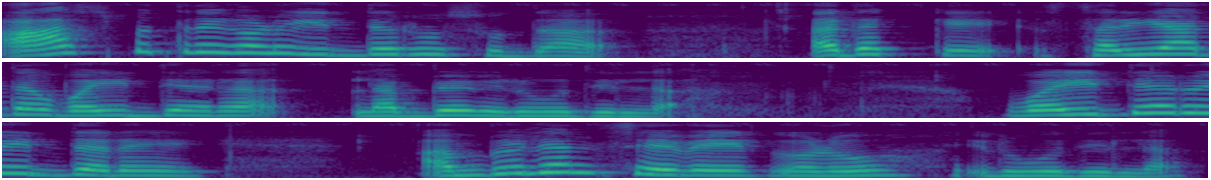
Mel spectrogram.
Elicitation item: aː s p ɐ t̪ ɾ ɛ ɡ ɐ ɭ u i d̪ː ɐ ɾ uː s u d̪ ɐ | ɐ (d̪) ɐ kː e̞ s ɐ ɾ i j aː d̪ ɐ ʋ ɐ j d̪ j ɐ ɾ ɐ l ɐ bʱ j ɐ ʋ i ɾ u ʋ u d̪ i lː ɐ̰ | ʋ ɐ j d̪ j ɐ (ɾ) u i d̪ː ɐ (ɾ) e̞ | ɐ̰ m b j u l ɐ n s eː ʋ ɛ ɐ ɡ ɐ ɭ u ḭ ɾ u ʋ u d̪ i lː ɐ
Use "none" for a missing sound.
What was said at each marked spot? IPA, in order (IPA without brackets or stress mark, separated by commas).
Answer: d̪, ɾ, ɾ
